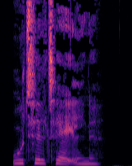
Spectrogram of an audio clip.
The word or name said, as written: utiltalende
